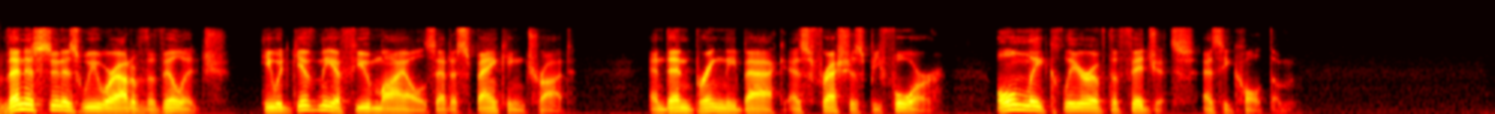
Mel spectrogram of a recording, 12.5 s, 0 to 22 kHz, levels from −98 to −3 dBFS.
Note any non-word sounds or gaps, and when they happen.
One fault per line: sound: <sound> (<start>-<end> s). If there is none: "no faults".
no faults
